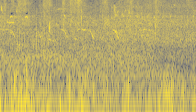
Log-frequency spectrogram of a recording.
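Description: A man's footsteps thud on soft grass nearby.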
